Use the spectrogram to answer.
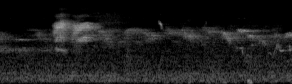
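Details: Black-naped monarch, also called black-naped blue flycatcher, uttering a single sharp, grating high call followed by weaker scratchy notes and soft ambient noise.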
